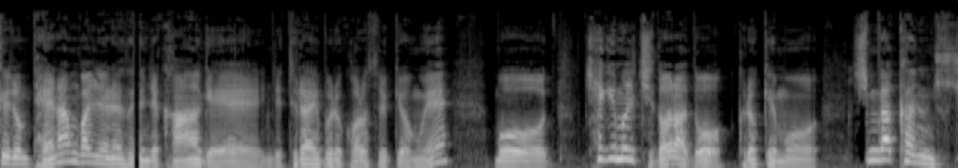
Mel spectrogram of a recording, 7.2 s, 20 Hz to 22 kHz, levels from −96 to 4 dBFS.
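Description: At 1.01 s the speech drops out for about 48 ms, ending at 1.06 s, a gap at a join of encoded pieces. Two separately encoded segments were butted together without trimming, so the first piece's end padding and the second's start-up delay both remain as silence. It sounds like a brief stutter in otherwise flowing speech, resuming exactly where it left off. On a waveform it shows as a flat notch with smeared edges; a spectrogram shows a clean vertical blank stripe, edges slightly blurred by the codec.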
